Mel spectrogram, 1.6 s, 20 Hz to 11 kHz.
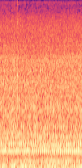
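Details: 2004/2005 Toyota Camry after no-crank, no-start repair: steady, even idle with a smooth low hum and no knocks, misses or ticks; engine healthy, normal idle.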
